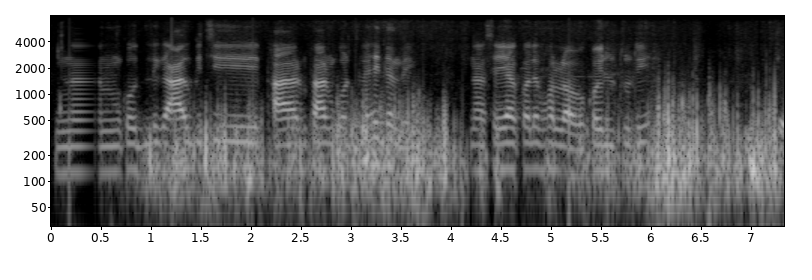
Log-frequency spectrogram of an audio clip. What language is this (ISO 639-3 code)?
ori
